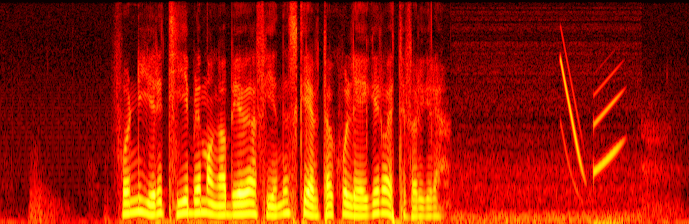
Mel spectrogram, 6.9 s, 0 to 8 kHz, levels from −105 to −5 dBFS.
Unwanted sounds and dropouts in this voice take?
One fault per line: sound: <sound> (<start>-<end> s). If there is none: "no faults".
sound: chirp (5.6-6.3 s)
